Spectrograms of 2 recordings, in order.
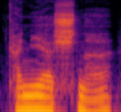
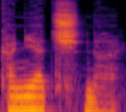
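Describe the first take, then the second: First: The middle consonant sounds like sh. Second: The middle consonant sounds like ch. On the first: The speaker calls it right. "ch in certain positions ... is pronounced like sh" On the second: The speaker calls it wrong. "instead of"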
